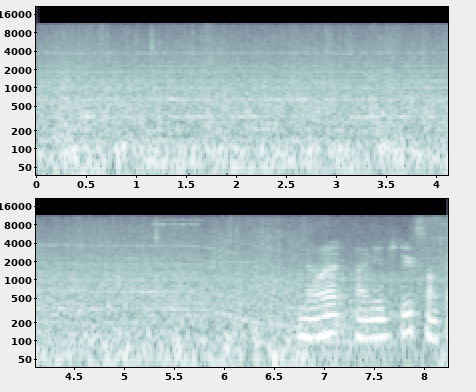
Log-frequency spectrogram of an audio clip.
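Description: A vehicle engine rumbles steadily as it drives over rough ground.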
